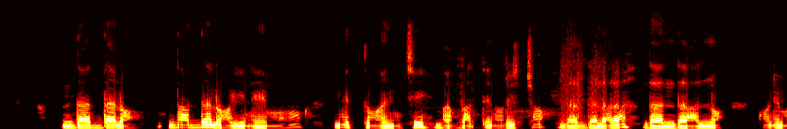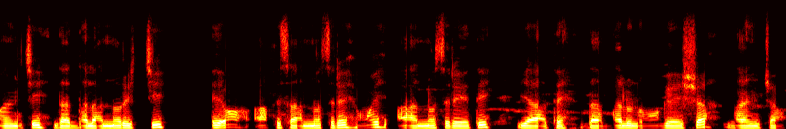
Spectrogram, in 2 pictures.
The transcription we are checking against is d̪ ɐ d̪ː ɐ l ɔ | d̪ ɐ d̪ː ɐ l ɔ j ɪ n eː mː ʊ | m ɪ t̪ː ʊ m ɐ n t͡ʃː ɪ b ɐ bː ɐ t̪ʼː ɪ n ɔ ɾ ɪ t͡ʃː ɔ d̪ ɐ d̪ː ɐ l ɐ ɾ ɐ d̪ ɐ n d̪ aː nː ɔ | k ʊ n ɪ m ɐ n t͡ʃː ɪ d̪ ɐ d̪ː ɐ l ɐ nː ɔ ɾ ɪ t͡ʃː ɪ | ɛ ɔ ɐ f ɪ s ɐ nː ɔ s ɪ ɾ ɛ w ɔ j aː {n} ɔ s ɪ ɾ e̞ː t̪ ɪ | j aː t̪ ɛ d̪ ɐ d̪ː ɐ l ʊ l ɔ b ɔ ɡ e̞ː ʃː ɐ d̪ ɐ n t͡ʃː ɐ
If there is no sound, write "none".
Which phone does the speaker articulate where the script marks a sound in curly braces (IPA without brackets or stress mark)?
nː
